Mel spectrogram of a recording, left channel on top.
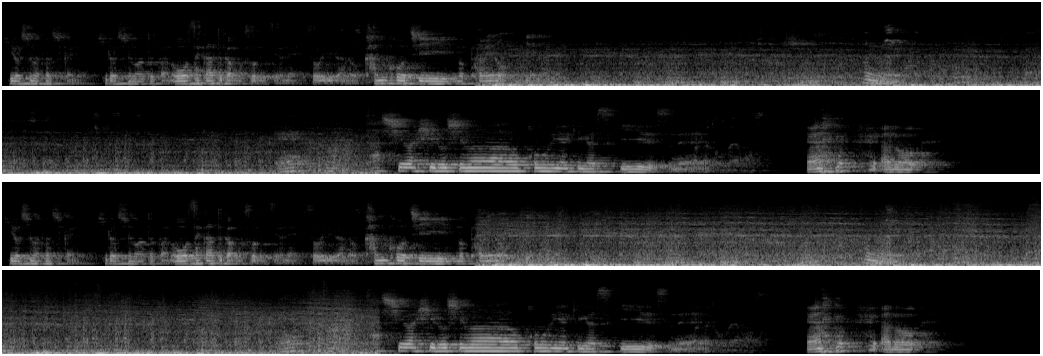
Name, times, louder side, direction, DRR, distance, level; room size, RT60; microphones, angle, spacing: voice 1, 0.0-5.5 7.8-8.1 8.6-9.0 13.1-17.5 18.4-19.7, equal, 5° right, 2 dB, 1.9 m, -32 dB
voice 2, 3.4-4.2 4.7-5.3 7.5-8.2 8.6-12.5 17.1-18.1, left 1 dB, 20° left, 3 dB, 7.8 m, -52 dB
sound 1, 4.7-14.2, right 3 dB, 80° right, 0.7 m, -30 dB
21.0 x 20.0 x 7.0 m, 0.73 s
head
